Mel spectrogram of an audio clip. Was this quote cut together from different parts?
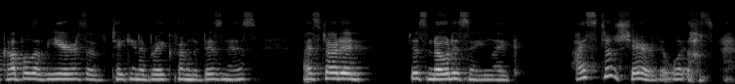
no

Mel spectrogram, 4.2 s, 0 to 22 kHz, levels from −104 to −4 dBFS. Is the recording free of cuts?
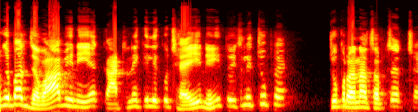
yes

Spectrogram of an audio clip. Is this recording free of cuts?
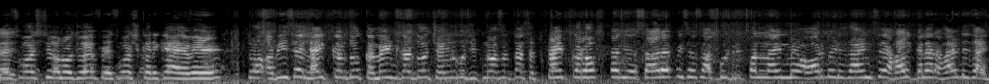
no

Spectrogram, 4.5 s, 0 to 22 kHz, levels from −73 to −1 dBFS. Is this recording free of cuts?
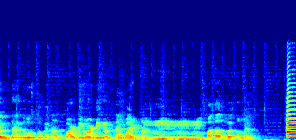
yes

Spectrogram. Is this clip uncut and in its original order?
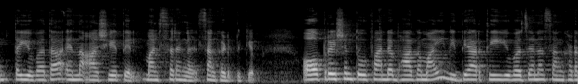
yes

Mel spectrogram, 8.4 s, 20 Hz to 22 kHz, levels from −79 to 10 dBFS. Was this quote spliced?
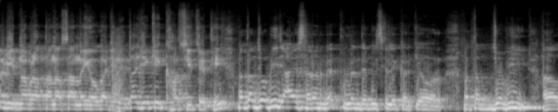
yes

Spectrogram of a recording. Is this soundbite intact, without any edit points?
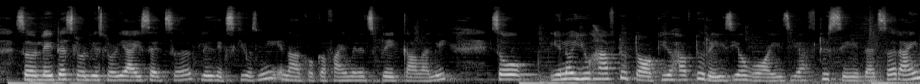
yes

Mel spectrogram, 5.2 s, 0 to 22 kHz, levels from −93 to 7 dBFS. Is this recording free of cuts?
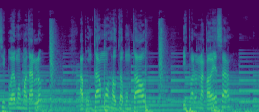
yes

